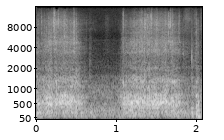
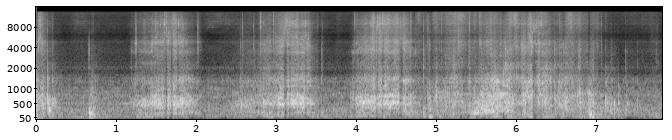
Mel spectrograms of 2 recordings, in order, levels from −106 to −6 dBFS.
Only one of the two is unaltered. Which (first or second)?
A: first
